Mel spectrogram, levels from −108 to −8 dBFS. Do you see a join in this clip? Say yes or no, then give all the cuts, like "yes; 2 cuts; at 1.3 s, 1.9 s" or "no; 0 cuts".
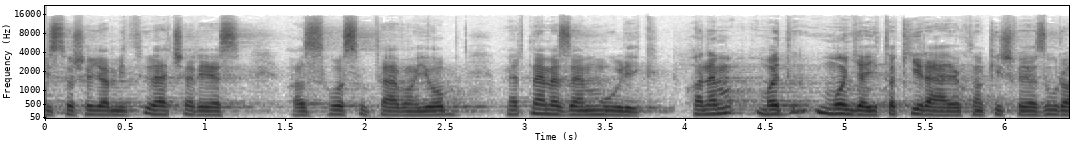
yes; 1 cut; at 3.9 s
